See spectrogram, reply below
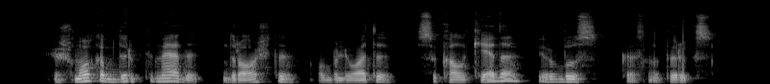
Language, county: Lithuanian, Vilnius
